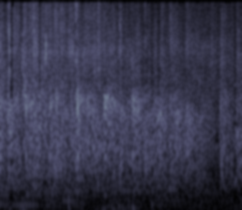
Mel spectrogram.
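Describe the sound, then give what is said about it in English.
An audience claps hands in praise to God, a dense, steady wash of many overlapping claps held at an even loudness for the whole stretch, with no voices standing out. “Give God a hand clap of praise in the building.”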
